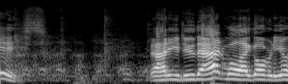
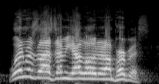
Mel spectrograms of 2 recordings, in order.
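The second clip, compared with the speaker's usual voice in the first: louder, higher pointed question; pointed demand; 8 semitones higher, 9 dB louder than usual. Retold or imitated. Old-timer grilling the newcomer, louder. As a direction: press him with the question. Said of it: "he goes".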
